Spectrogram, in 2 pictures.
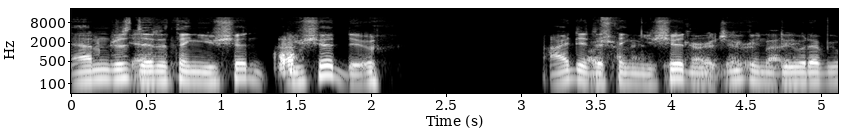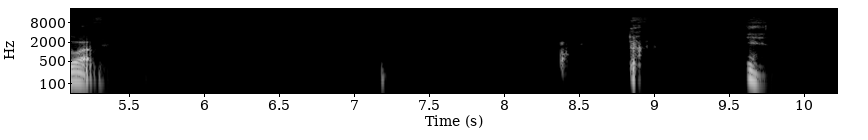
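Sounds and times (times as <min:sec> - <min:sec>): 
speech: 0:00.0 - 0:02.2, 0:03.2 - 0:05.4
short abrupt throat sounds: 0:08.4 - 0:09.8
burp: 0:08.8 - 0:09.0.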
